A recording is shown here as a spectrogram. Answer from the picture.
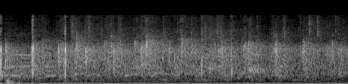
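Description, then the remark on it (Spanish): An audience claps steadily for a few seconds, a dense wash of many hands with a few sharper, louder claps standing out at the start, then holding an even level to the end. “Bueno, pues te da un aplauso.”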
